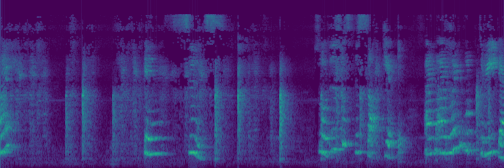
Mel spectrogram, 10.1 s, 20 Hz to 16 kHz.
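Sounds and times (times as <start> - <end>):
chalk tapping on blackboard: 0.0 - 5.9, 6.6 - 7.8.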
